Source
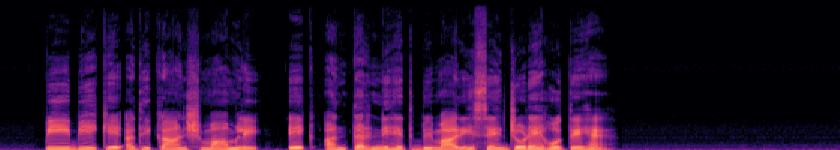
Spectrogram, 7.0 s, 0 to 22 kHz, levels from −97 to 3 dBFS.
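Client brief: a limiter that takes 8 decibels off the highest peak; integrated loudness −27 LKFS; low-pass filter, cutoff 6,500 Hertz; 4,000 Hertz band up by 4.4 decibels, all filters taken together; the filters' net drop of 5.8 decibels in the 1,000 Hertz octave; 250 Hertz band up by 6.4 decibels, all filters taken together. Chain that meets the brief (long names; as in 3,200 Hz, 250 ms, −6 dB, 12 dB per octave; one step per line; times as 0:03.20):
low-pass filter 6,500 Hz
parametric band 250 Hz +8 dB
parametric band 1,000 Hz −8.5 dB
parametric band 4,000 Hz +7.5 dB
level −4.5 dB
brickwall limiter −17.5 dBFS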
